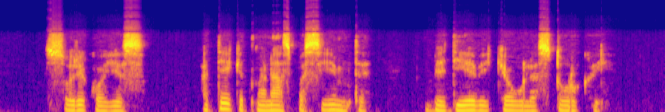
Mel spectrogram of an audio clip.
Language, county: Lithuanian, Šiauliai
